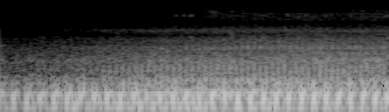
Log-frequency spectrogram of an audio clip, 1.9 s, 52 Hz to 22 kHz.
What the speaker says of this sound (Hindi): कम से कम 15 बाइकें चल रही हैं, कम से कम 15 बाइकें रुद्रप्रयाग की सड़कों पे।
